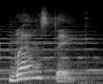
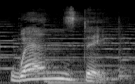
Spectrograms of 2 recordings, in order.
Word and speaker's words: Wednesday: Wednesday, Wednesday，星期三。第一个字母 d 不发音，其余单词发音。正确的读音是 Wednesday，注意中间摩擦音 z 的发音。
